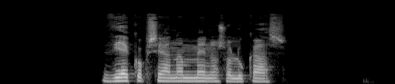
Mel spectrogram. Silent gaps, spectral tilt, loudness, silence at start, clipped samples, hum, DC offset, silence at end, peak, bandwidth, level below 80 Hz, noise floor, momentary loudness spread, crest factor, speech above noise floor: none; -5.5 dB/octave; -21 LUFS; 1.05 s; under 0.1%; none; under 0.1%; 1.1 s; -4 dBFS; 11.5 kHz; -66 dBFS; -77 dBFS; 13 LU; 20 dB; 57 dB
